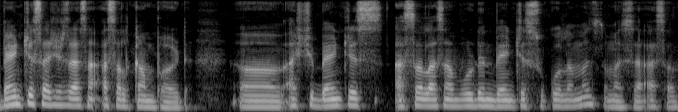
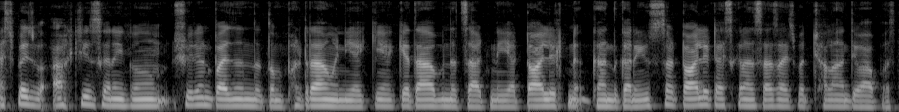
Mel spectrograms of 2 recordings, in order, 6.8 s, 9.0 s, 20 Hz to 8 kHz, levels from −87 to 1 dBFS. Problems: none marked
